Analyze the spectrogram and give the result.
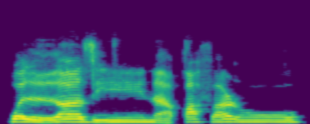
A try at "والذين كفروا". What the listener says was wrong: Okay, remember the. Say the word the. Like you say the cat. So the sound. There shouldn't be a buzzing sound there.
